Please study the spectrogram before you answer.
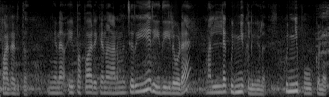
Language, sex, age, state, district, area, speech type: Malayalam, female, 45-60, Kerala, Idukki, rural, spontaneous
